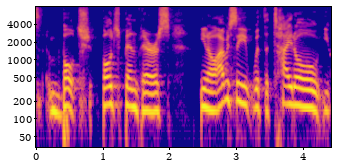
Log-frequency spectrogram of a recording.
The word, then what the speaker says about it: Bwlch Barras: It's Bwlch Barras.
